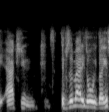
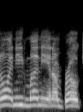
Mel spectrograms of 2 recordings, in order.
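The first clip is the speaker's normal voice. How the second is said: higher-pitched put-on victim plea; mock begging; 8 semitones higher than usual. Mocking a woman begging for money online, put-on victim plea. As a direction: imitate someone begging, pitched up. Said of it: "begging and just being a victim".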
